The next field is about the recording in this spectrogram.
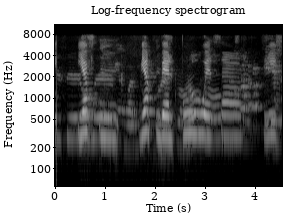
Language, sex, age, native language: Icelandic, male, 8, Icelandic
